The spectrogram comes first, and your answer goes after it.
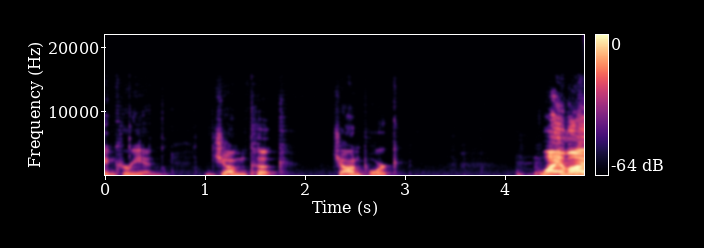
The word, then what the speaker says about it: Jungkook: Oh, I'm getting, apparently it's Jungkook. not Jungkook.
